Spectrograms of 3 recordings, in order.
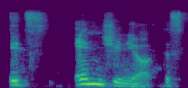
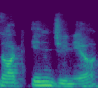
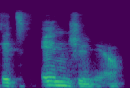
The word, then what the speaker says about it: engineer: It's engineer. The E has to be pronounced E-N and not I-N. It's not engineer, it's engineer.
